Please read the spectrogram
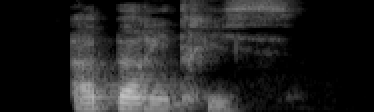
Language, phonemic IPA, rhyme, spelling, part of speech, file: French, /a.pa.ʁi.tʁis/, -is, apparitrice, noun, LL-Q150 (fra)-apparitrice.wav
- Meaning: female equivalent of appariteur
